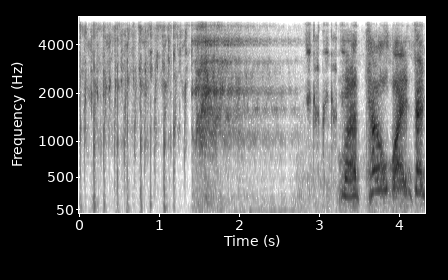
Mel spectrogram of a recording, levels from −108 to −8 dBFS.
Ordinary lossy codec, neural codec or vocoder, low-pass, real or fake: none; codec, 16 kHz, 4 kbps, FunCodec, trained on Chinese and English, 50 frames a second; 5.4 kHz; fake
